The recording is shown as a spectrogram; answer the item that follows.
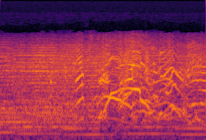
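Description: Background orchestral score on steady held notes, with several excited voices calling out over one another from about half a second in.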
